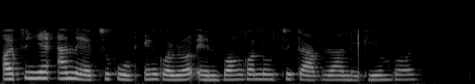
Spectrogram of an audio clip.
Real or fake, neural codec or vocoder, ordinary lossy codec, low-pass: fake; codec, 16 kHz, 2 kbps, FunCodec, trained on LibriTTS, 25 frames a second; none; 5.4 kHz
